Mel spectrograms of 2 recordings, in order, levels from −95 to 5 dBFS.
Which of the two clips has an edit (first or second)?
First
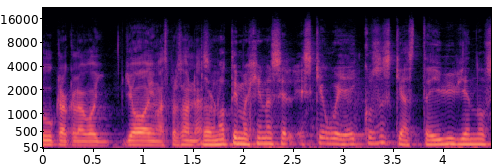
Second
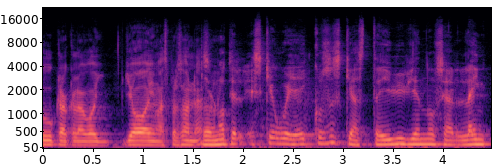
second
